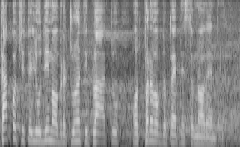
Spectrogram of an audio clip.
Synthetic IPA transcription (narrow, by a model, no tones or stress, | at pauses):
kako̞t͡ɕet̪eʎuːd̪imaobɾat͡ʃuːnat̪iplˠaːt̪u | od̪̚pr̩ʋo̞ɡd̪opet̪neːst̪oɡnoʋembɾa̰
